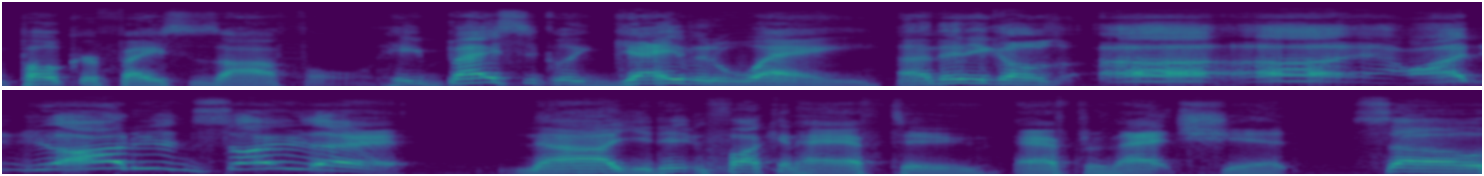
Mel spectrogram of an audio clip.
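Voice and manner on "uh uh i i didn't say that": high, flustered stammer of a man caught out; flustered stammering denial. Retold or imitated. The artist, cornered by the host, in a flustered stammering denial. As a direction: stammer it like you've just been caught.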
